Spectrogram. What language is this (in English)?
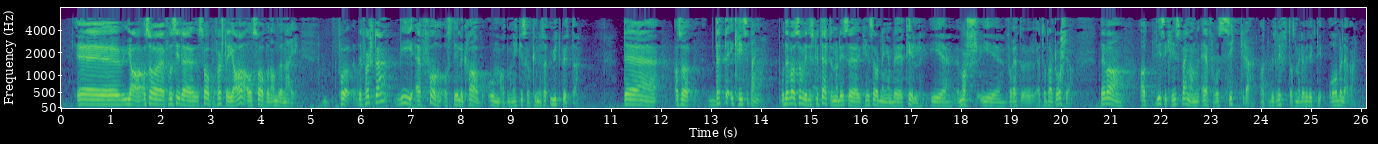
Norwegian Nynorsk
